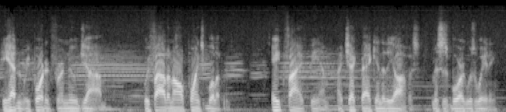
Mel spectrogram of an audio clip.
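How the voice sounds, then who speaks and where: An American actor playing a terse, level-headed police sergeant in an old radio drama, clipped and deadpan. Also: male voice, rumbling low, fairly quick. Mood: deadpan, grave. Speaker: detective narrator. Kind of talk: 1950s radio drama, scripted narration. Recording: dull old radio recording, music behind.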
